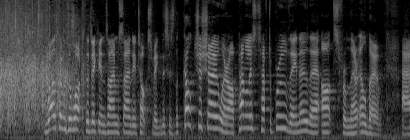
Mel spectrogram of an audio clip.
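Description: A middle-aged woman speaks clearly and with animation into a microphone.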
